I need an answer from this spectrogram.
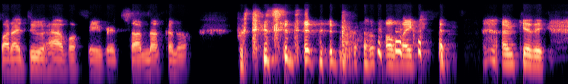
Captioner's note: both laughing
